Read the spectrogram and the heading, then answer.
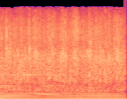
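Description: A large audience, asked to stand, applauds for the word tonight: a dense wash of many hands clapping at once, steady and fairly loud, with a low hum underneath and no voices standing out.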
